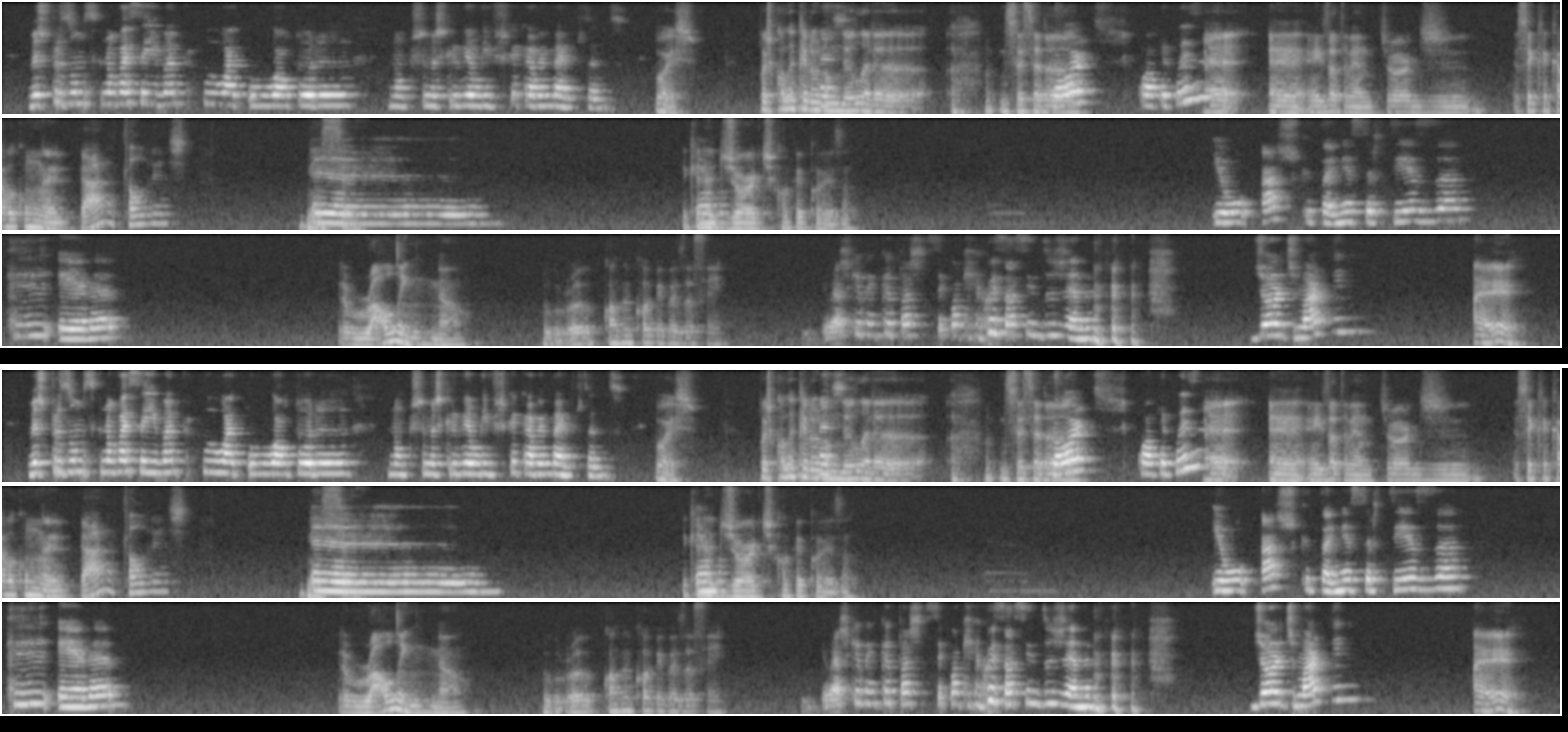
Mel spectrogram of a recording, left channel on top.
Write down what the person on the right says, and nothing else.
Mas presume-se que não vai sair bem porque o, at- o autor eh, não costuma escrever livros que acabem bem, portanto.
Mas
George, qualquer coisa?
eh,
é
uma,
eu acho que tenho a certeza que era.
Eu acho que é bem capaz de ser qualquer <laughs> coisa assim do género.
George Martin?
